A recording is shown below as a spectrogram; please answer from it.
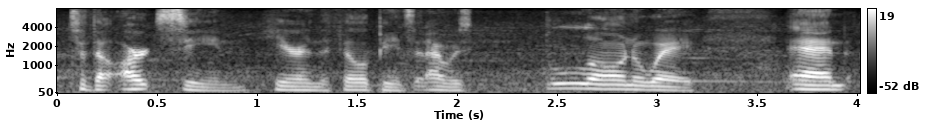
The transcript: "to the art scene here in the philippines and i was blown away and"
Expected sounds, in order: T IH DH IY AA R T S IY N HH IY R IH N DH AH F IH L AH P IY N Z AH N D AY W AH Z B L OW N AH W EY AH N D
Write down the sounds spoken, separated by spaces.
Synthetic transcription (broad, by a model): T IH DH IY AA R T S IY N HH IY R IH N DH AH F IH L AH P IY N Z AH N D AY W AH Z B L OW N AH W EY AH N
